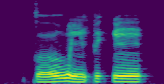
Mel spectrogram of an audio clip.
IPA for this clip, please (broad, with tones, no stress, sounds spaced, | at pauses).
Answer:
k oː˨˦ w ĩ˨ p ɪ˦ k͡p ũ˦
